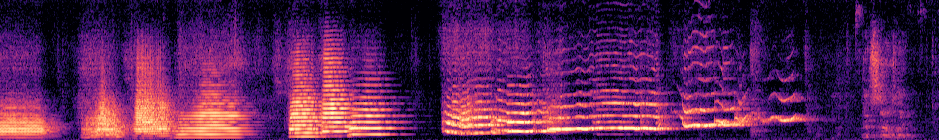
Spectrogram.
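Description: A trumpet plays loud, sustained notes alone, leaping from low to high register with a tone that changes character between the low, middle and upper notes, ending on a short high blast.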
